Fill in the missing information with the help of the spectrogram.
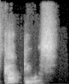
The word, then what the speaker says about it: captivus: I thought at first, why didn't it pronounce captivus? Well, it's because the I is long.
